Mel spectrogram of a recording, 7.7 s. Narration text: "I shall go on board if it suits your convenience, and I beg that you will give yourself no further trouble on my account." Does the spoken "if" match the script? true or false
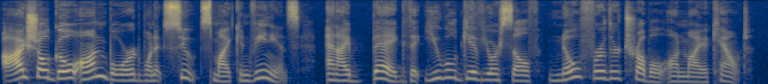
false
